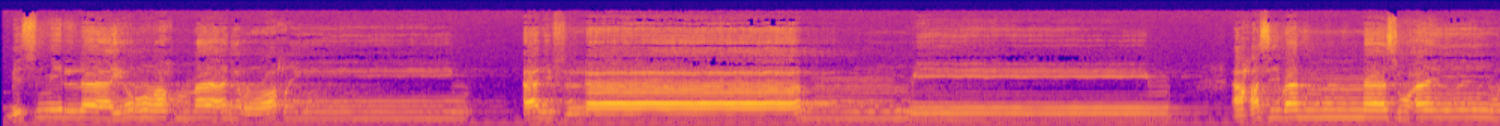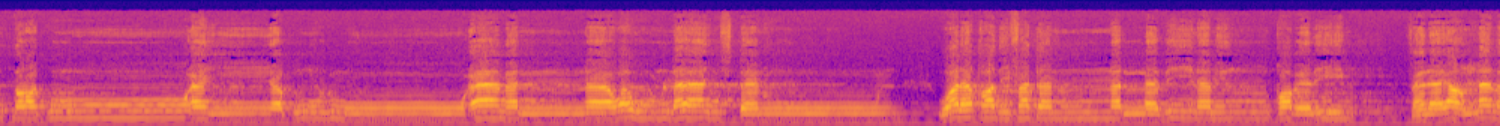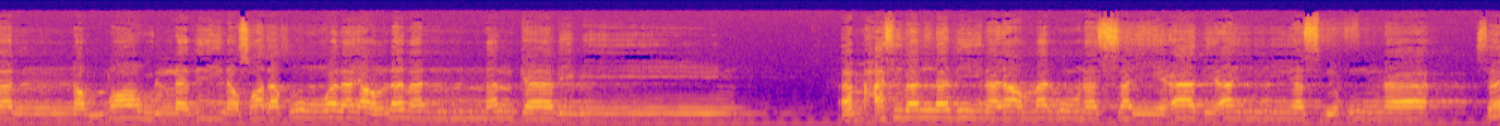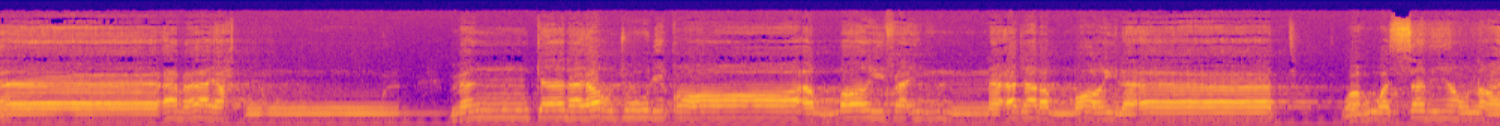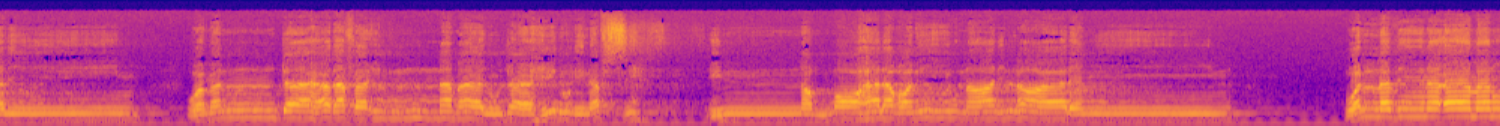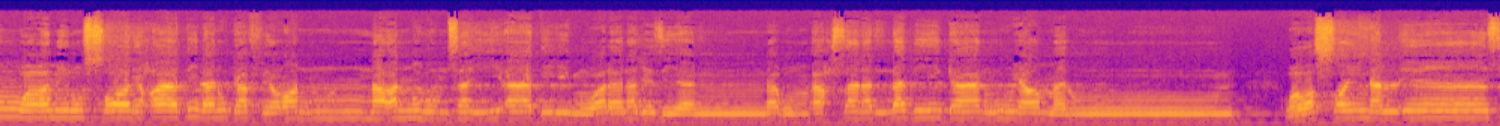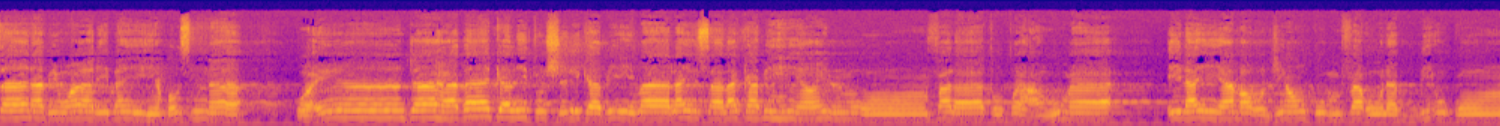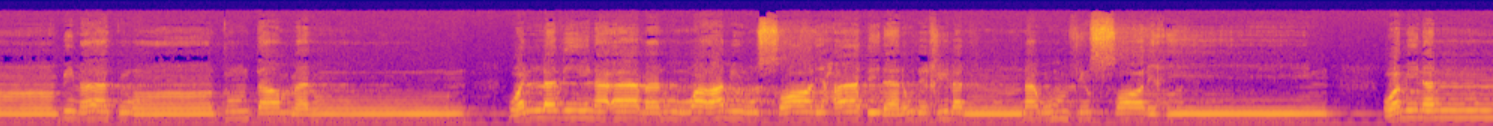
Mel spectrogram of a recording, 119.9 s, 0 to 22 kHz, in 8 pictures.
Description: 29. Surah Al-'Ankab�t سورة العنكبوت Audio Quran Tarteel Recitation
Surah Sequence تتابع السورة Download Surah حمّل السورة Reciting Murattalah Audio for 29. Surah Al-'Ankab�t سورة العنكبوت N.B *Surah Includes Al-Basmalah Reciters Sequents تتابع التلاوات Reciters Repeats تكرار التلاوات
